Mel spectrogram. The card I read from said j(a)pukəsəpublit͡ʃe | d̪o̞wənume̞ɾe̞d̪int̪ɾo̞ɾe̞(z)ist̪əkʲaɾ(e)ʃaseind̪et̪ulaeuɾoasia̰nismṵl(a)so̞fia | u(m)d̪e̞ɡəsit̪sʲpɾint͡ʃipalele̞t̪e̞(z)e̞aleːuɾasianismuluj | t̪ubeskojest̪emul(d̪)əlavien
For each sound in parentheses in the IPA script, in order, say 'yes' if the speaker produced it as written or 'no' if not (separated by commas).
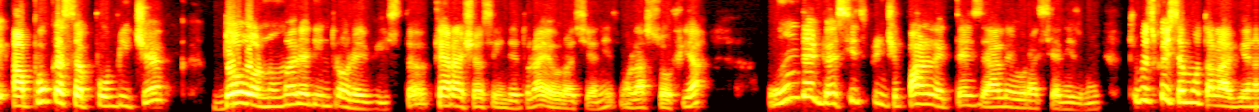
yes, no, no, yes, no, yes, no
